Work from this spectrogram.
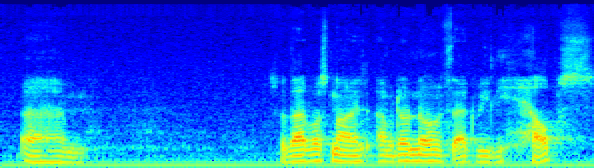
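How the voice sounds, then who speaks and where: Someone mumbles at a fairly slow pace. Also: man. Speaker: video game reviewer. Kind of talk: casual game review monologue. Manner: mumbling; halting, hesitant.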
